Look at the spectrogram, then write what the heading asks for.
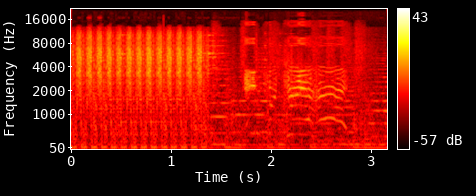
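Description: Rapid automatic gunfire from Conflict: Desert Storm, a dense string of evenly spaced shots for about a second and a half, then a low rumble with warbling radio-like chatter and tones.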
